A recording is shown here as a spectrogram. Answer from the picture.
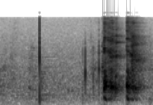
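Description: A person coughing twice in quick succession, about a second and a half in, after a single sharp click.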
